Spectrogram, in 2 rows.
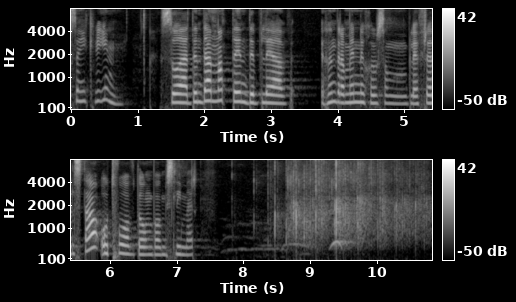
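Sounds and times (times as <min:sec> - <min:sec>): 
speech: 0:00.0 - 0:07.5
audience applause: 0:08.1 - 0:10.8.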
